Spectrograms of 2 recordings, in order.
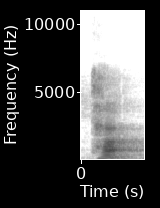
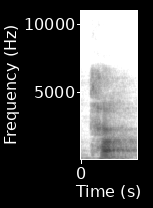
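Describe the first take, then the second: No difference in how they are said.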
